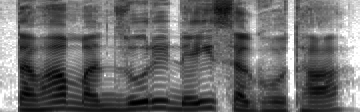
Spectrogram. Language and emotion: Sindhi, neutral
